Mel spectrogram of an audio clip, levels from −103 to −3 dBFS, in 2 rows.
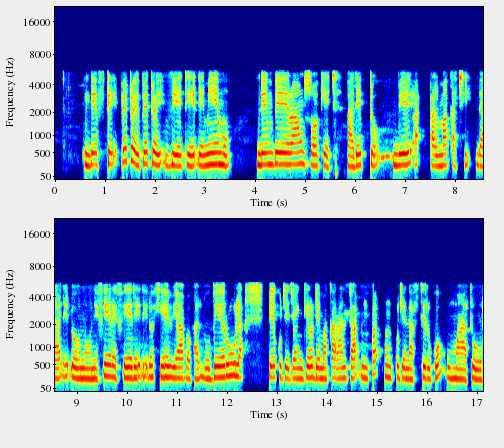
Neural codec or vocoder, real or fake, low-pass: vocoder, 44.1 kHz, 128 mel bands, Pupu-Vocoder; fake; 5.4 kHz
